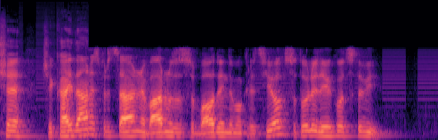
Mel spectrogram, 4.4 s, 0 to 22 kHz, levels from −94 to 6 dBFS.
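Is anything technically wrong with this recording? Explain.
Yes, there are two faults.

Computer activity noise runs through the whole clip. A faint buzz pulses at roughly 200 times a second, sitting about 35 dB below the speech. It comes from the computer, not the speaker. Changing load in the processor, graphics card or mouse pulls on the ground the audio circuit shares. That ground movement leaks into the signal as a buzzing texture. It follows the machine's activity and ignores the speech.

From 0.88 s to the end, the speech turns duller. Everything above 5.2 kHz is gone, so the sound narrows and loses its air. There is no gap at the change, and the level stays about the same. A new, very faint noise floor appears, roughly 55 dB down. This is likely an input switched to a poorer device, such as another microphone or a headset's call profile, with a narrower band and its own tone.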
